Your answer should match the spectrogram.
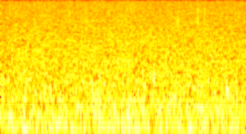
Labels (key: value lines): label: ambient
recorder: HydroMoth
